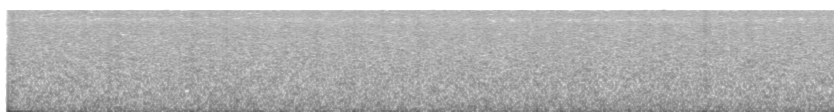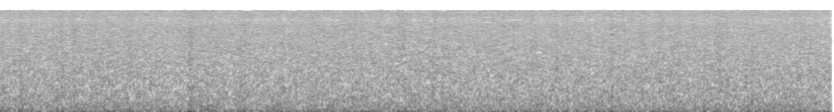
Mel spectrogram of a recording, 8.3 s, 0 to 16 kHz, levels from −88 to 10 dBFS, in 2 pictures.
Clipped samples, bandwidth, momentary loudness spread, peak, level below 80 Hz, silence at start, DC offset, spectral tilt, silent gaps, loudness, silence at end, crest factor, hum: under 0.1%; 11.5 kHz; 1 LU; -18 dBFS; -42 dBFS; 0.05 s; under 0.1%; -2.5 dB/octave; none; -35 LUFS; 0 s; 16 dB; none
